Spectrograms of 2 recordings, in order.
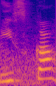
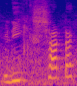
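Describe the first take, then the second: First: The s sound comes before the k sound. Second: The k sound comes before the s sound.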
